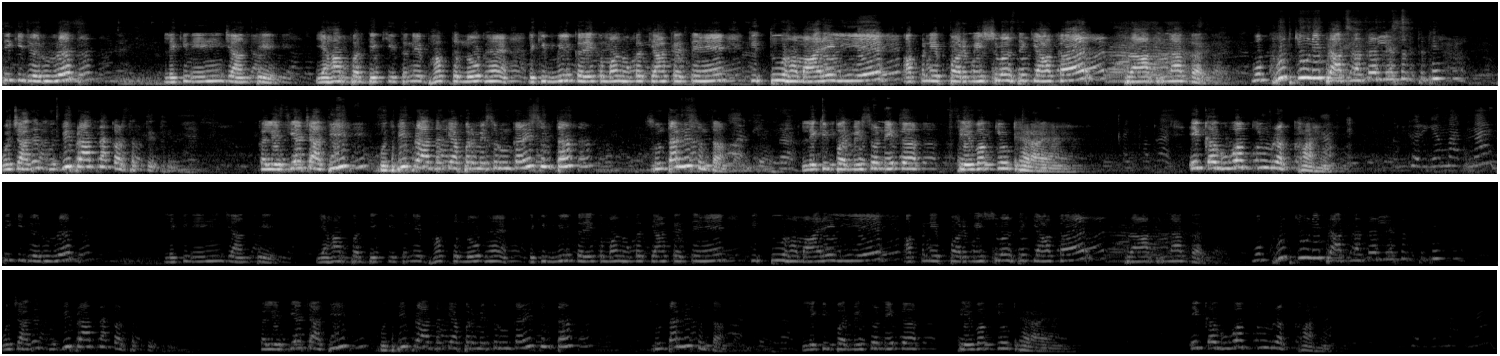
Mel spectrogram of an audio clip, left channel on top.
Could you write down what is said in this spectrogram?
की जरूरत। लेकिन ये नहीं जानते, यहाँ पर देखिए इतने भक्त लोग हैं, लेकिन मिलकर एक मन होकर क्या कहते हैं कि तू हमारे लिए अपने परमेश्वर से क्या कर? प्रार्थना कर। वो खुद क्यों नहीं प्रार्थना कर ले सकते थे? वो चाहते खुद भी प्रार्थना कर सकते थे। कलीसिया चाहती खुद भी प्रार्थना, क्या परमेश्वर उनका नहीं सुनता? लेकिन परमेश्वर ने एक सेवक क्यों ठहराया है, एक अगुआ क्यों रखा है?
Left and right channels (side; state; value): right; quieter; 26.4 dB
